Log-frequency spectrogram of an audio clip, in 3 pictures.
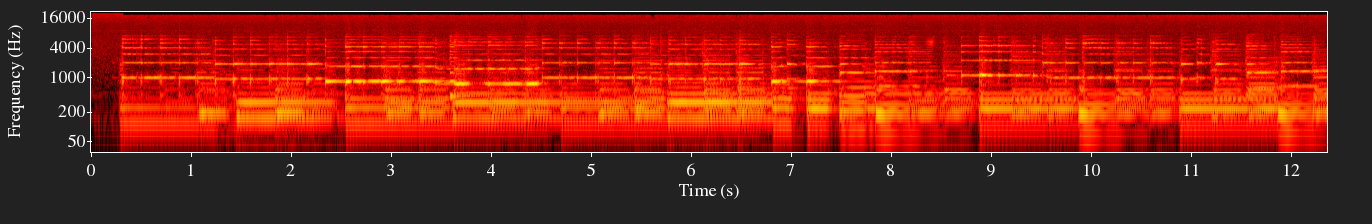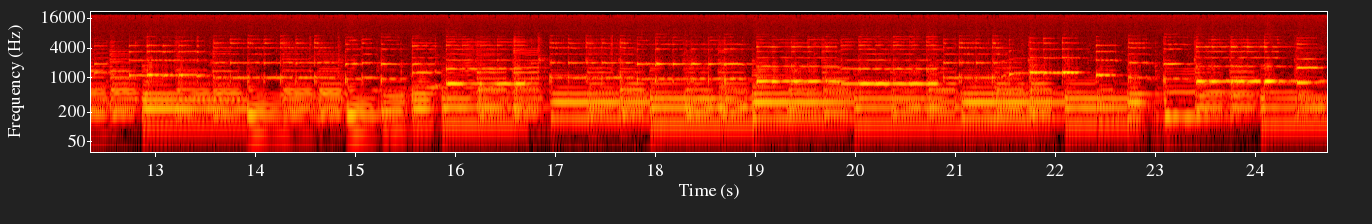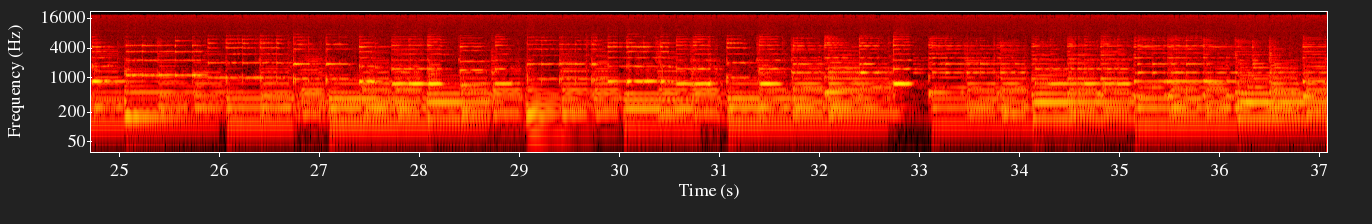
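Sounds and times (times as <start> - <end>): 
guitar playing a waltz: 0.0 - 37.0
mandolin playing a waltz: 0.0 - 37.0.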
